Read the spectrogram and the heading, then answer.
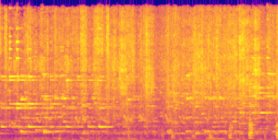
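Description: Several goats bleat in overlapping, wavering cries over a bustle of movement, with bells clinking steadily in the background as the herd leaves the stable and goes outside.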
